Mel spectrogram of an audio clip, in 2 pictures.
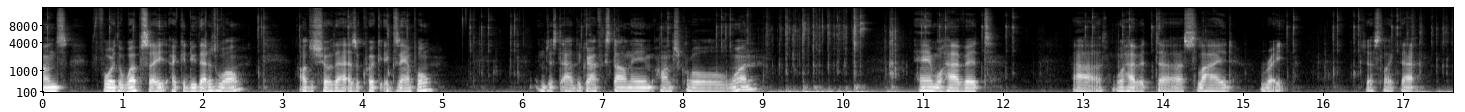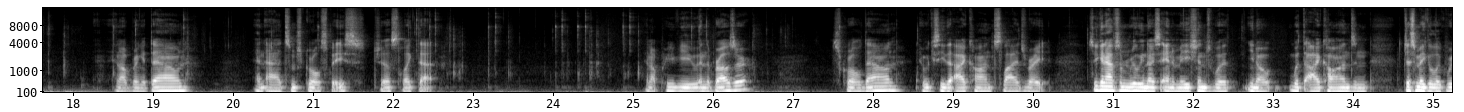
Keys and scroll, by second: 9.0-10.3 typing, 17.4 super+-.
